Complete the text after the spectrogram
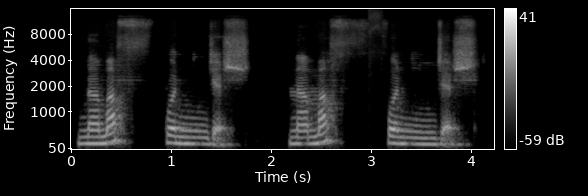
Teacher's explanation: we have visarga followed by a pa sound. So in this case, visarga gets pronounced like an if sound, like the English F sound.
